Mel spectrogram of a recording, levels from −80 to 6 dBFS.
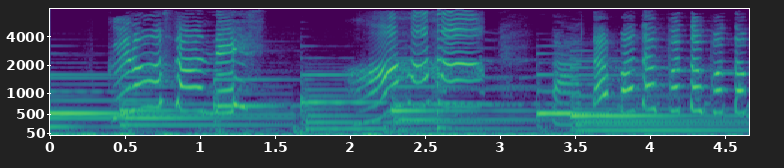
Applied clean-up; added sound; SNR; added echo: none; Buzz + Harp; 14 dB; none.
